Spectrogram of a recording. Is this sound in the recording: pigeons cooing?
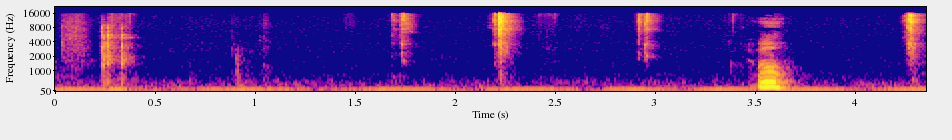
no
